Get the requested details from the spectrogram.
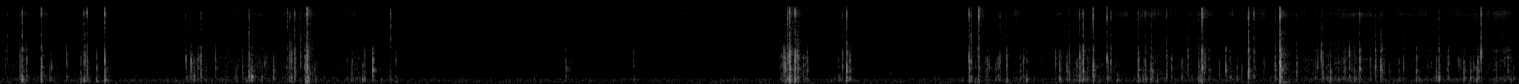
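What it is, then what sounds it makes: Plastic chip bag. Gloved fingertips scratch and squeeze the film of a filled green plastic chip bag, producing sharp, bright crinkles and crackles. The crinkling runs for about four seconds, then falls to near silence with a couple of isolated crackles around the eight-second mark. Dense, continuous scratching and crinkling then resumes from about ten seconds to the end.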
